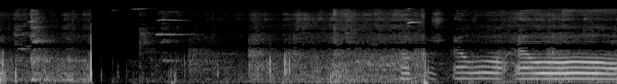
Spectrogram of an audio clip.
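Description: A gate being opened: a sharp knock about a second in, then the hinges give a loud, steady squeal in two pulls near the end.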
